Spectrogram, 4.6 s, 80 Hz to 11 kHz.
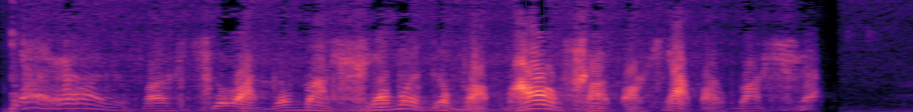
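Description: A voice imitating Donald Duck in a 1939 film, a rapid run of nasal, squawking quacks in uneven bursts for about four seconds before cutting to near silence.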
